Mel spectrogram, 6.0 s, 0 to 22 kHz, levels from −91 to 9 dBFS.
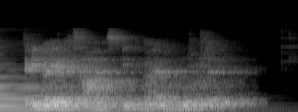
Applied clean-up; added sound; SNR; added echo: none; Acoustic guitar; 11 dB; reverberation time 2.1 s.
